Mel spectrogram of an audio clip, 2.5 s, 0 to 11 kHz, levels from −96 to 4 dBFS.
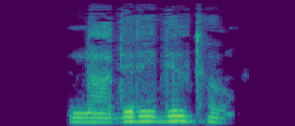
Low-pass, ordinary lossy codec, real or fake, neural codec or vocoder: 9.9 kHz; AAC, 48 kbps; real; none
